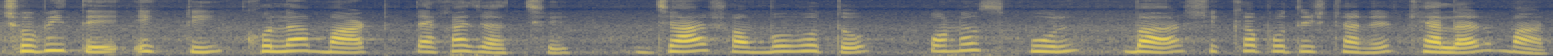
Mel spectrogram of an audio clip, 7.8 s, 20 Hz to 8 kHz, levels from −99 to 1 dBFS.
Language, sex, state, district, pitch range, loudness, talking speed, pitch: Bengali, female, West Bengal, Alipurduar, 250-295 Hz, -17 LUFS, 115 wpm, 275 Hz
